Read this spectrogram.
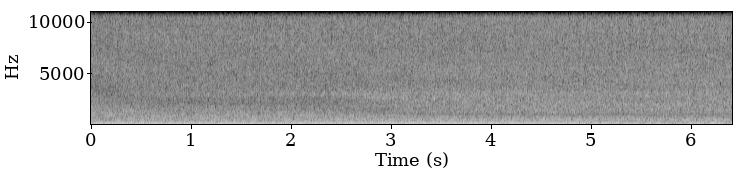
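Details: Nissan 350Z petrol engine idling with a slightly lumpy uneven beat and faint light tapping about three per second; misfire with slight knock, cause unconfirmed.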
